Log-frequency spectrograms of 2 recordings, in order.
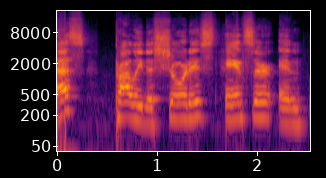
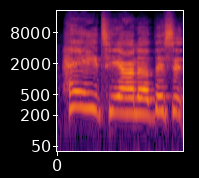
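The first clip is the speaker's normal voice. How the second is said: warm greeting, name stressed; 8 semitones higher than usual. Shown as a demonstration. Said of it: "that right there".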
